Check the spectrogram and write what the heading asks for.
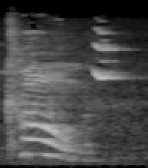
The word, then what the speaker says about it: comb: So this one, the letter is silent, but only if it's at the end and if it's followed with an M. Like in the word comb.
